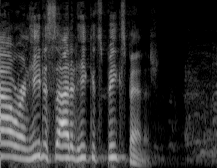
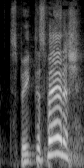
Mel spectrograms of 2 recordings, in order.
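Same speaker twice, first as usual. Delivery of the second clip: loud, deliberate order; commanding; 3 semitones higher, 11 dB louder than usual. Retold or imitated. Dad to son at the border, loud command. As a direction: give the order loudly, like unleashing a weapon.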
